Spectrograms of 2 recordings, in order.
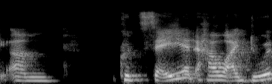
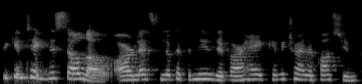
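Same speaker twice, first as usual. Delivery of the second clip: much softer, murmured to herself; quiet aside; 8 dB quieter than usual. Retold or imitated. Telling herself the scene can wait, quietly and softly.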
